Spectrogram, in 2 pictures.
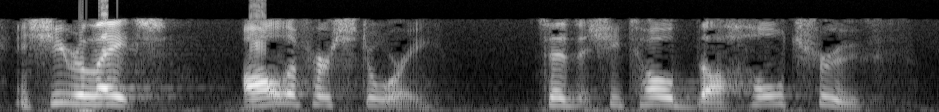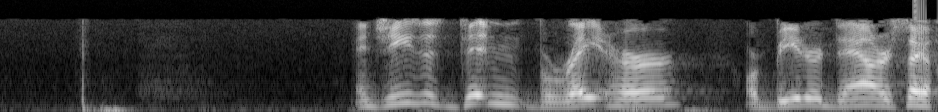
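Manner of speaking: ordinary talk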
